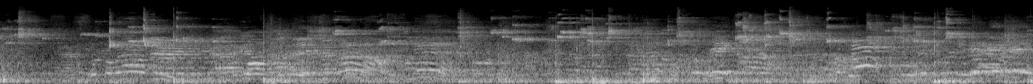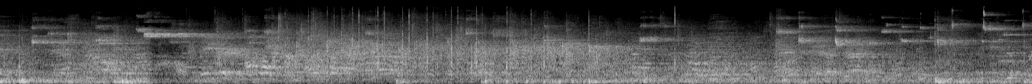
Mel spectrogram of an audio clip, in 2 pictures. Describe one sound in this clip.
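Spectators talk and cheer in an echoing gym.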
